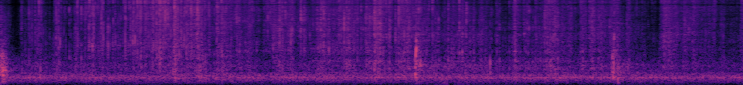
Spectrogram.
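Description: Clear plastic bag crinkling as hands handle and open it, a continuous crackle made of many small crinkles.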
